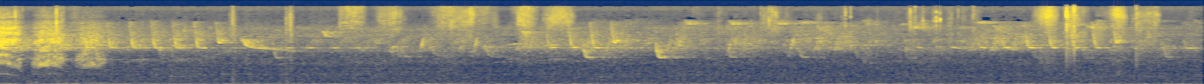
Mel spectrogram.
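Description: Tropical forest background: a bird calling repeatedly with short notes that drop in pitch, about one a second, over faint high clicks and hiss.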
